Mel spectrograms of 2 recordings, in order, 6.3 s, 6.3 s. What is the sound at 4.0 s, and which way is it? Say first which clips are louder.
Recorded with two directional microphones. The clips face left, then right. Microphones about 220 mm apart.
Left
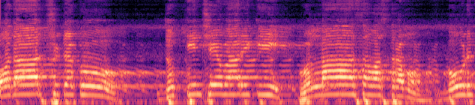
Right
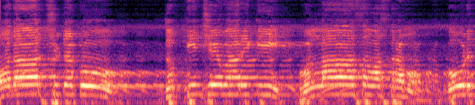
Mantra: left 1 dB; 30° right (ahead or behind).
